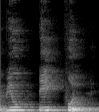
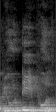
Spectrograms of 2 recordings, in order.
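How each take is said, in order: First: beautiful slowly split into three beats, ब्यू-टी-फुल; syllable by syllable. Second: Said in the usual way. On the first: Shown as a demonstration. Teacher counting three parts of a word for students, syllable by syllable. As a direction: break beautiful into slow, separate syllables, pitched higher. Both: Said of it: "तीन बार हो गया".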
